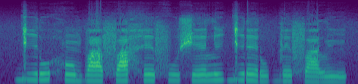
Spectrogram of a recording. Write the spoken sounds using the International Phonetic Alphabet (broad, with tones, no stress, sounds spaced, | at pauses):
ɡ i˨ ɾ u˧ h ɔ̃˨ b a˨ f a˨˦ h e˧ f u˨ ʃ e˨˦ l i˦ ɡ i˦ ɾ e˦˨ ɾ u˨˦ b e˧ f a˨ l ĩ˨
